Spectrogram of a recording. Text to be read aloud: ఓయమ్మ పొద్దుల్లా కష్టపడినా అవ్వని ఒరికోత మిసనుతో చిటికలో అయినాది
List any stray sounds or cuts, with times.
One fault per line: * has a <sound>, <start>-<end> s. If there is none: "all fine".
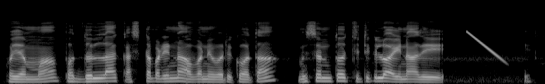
* has a chirp, 4.7-5.1 s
